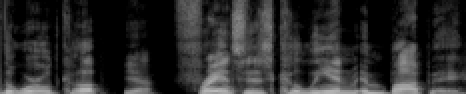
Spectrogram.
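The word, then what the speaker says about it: Kylian Mbappé: France's Kylian Mbappe. Kylian Mbappe.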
